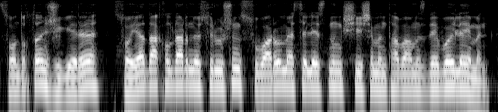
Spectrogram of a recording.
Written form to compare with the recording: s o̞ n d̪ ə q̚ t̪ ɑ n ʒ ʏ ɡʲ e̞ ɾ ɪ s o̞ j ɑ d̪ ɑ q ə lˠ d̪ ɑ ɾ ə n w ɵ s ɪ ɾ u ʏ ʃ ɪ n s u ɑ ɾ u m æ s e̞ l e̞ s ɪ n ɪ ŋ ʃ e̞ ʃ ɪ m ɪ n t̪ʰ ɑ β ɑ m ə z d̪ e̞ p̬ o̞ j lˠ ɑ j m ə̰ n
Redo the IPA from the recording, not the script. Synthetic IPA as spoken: s o̞ n d̪ ə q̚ t̪ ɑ n ʒ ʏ ɡʲ e̞ ɾ ɪ s o̞ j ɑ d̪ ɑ q ə lˠ d̪ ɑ ɾ ə n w ɵ s ɪ ɾ u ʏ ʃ ɪ n s u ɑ ɾ u m æ s e̞ l e̞ s ɪ n ɪ ŋ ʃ e̞ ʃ ɪ m ɪ n t̪ʰ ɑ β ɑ m ə z d̪ e̞ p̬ o̞ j lˠ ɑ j m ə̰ n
